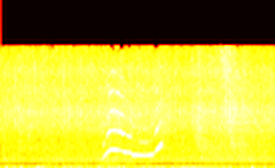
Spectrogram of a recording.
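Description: A man whistles a short call.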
